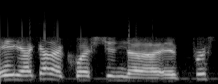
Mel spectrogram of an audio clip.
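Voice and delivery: ordinary talk, nothing marked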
